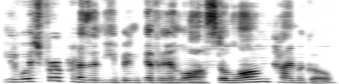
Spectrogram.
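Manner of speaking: plain reading voice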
